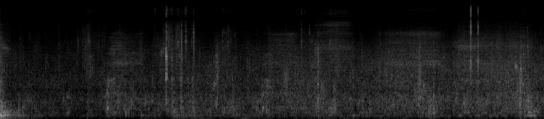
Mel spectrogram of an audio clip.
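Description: Light wind and water around a small boat, with a few faint clicks and rattles from a lure's double hooks as they are worked free of a landed rainbow trout's mouth.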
